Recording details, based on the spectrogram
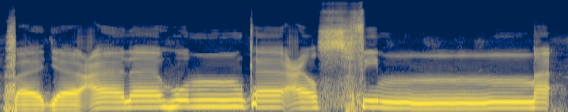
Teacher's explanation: Makanya lihat ya, ketika hamzah bersukun, huruf-huruf yang berjumpa dengan hamzah sukun itu akan terhenti, seolah terhentak, kayak ada remnya. · Karena hamzah sukun punya sifat syiddah, punya sifat tertahan suara.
